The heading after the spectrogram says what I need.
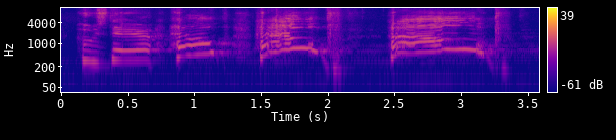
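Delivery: very high crying wails, stretched out and rising. A game master voices people in other doorways, screaming cries for help. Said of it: "a cacophonous series of cries for help".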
